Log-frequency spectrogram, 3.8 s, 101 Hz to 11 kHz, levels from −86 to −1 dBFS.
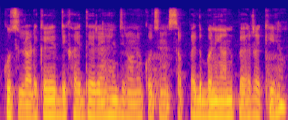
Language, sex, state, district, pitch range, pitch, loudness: Hindi, male, Rajasthan, Jaipur, 100-110 Hz, 105 Hz, -16 LUFS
